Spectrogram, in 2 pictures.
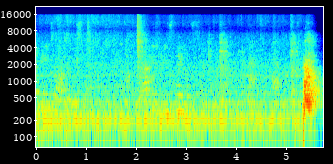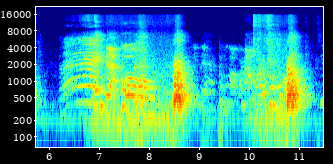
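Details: Labrador Retriever indoors giving three sharp, loud single barks spaced two to three seconds apart, after a stretch of low hum; a woman speaks in Bengali between barks, with tonal voice or music sounds.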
